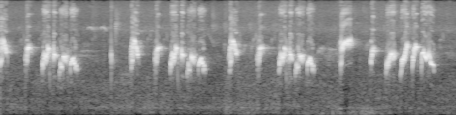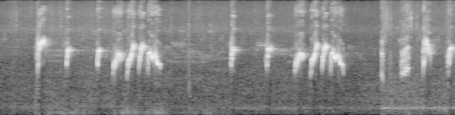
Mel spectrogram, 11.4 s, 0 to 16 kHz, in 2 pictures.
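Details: [2, 'Caged Red-whiskered bulbul from Thailand giving southern master-style song used to stimulate birds and teach young ones. Short bubbly whistled phrases repeat about every second and a half, steady and loud, with a quiet background.']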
